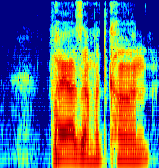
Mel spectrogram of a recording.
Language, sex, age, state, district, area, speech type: Kashmiri, male, 30-45, Jammu and Kashmir, Kulgam, rural, spontaneous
